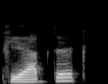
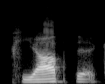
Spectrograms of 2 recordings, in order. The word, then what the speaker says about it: Pioptic: I always said Piaptic. Uh, I've said Piaptic for ten years, and then Mike corrected me this summer that it's Pioptic.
